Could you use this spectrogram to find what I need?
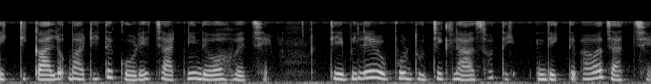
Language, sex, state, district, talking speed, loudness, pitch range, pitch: Bengali, female, West Bengal, Kolkata, 155 wpm, -21 LUFS, 225-265 Hz, 245 Hz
